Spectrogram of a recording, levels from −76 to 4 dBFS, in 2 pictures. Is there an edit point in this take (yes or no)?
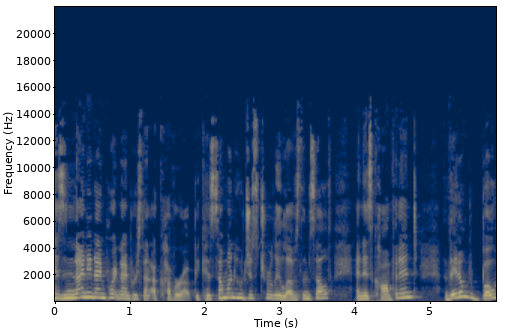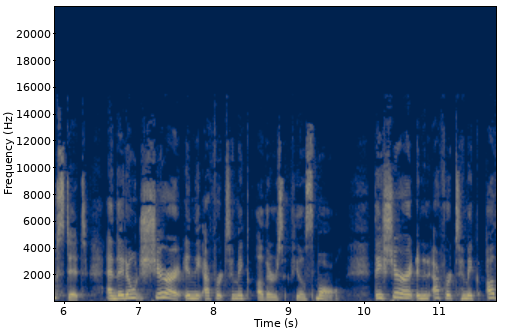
no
